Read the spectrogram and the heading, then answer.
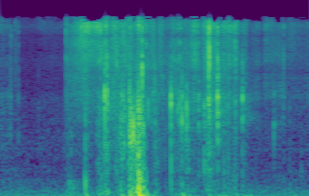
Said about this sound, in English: Why don't you open his present for you? It's right over there, wrapped in the dollar sign wrapping paper.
